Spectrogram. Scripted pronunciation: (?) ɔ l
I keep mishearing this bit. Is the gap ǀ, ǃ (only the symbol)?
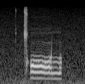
ǀ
